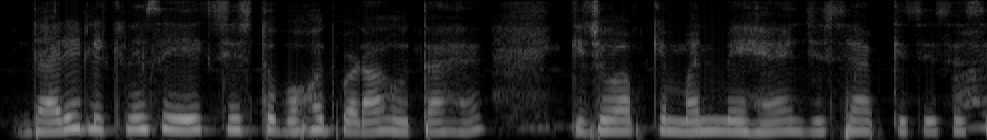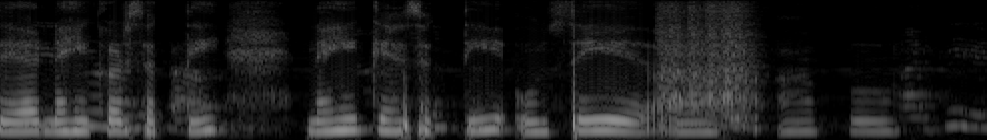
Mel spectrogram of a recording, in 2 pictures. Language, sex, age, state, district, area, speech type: Hindi, female, 30-45, Uttar Pradesh, Chandauli, urban, spontaneous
